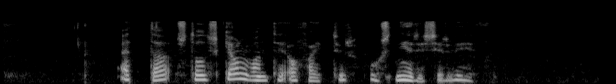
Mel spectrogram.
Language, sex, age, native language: Icelandic, female, 50-59, Icelandic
